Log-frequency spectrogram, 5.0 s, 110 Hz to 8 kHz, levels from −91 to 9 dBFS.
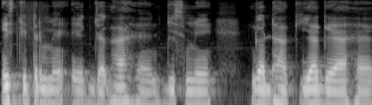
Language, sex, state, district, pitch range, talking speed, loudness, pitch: Hindi, male, Jharkhand, Garhwa, 100-110 Hz, 130 wpm, -19 LUFS, 105 Hz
